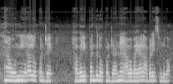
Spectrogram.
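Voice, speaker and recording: Woman playing a cartoon boyfriend, talks super fast, mellow voice, kinda muffled recording. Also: fairly low pitch, level tone, slight background noise, natural voice. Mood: defiant. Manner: soothing, reassuring, quick talking. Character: young man, loving and protective boyfriend. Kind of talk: homemade animated cartoon dialogue.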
